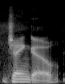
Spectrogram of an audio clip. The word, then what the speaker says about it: Django: The D is silent. – Django, which is crazy violent.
